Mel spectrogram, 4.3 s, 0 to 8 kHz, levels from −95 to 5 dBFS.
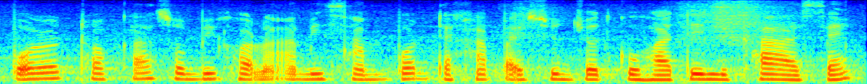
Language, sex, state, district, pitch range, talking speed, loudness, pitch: Assamese, female, Assam, Kamrup Metropolitan, 175-195 Hz, 140 wpm, -16 LUFS, 185 Hz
